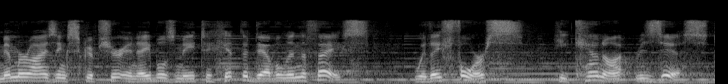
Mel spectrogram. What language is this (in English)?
English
